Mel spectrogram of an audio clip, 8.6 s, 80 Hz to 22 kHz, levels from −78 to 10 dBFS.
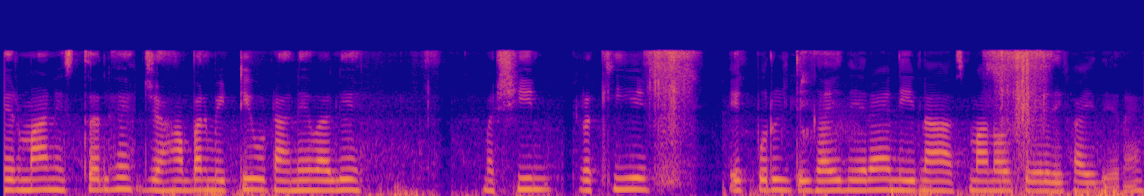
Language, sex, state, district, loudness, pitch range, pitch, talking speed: Hindi, female, Maharashtra, Dhule, -19 LUFS, 195-210 Hz, 200 Hz, 155 wpm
